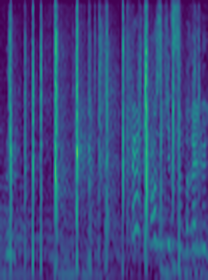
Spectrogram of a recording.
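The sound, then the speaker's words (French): Brief, scattered applause for a new regular columnist joining a show's group: a dozen or so sharp, crisp claps in an uneven rhythm over about two seconds, with voices murmuring and exclaiming underneath. “et donc on peut l'applaudir”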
